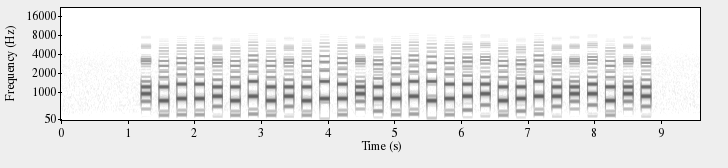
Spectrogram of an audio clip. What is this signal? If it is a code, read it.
DTMF, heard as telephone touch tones, dialled by machine, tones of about 150 ms. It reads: *15571917165*45935801497*01*7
